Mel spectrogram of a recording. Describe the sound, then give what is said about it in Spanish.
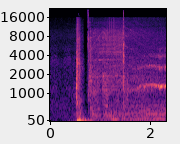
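A car engine cranks and catches with a sudden loud burst, then settles into a steady rumbling idle with a brief rev partway through. No one speaks. “Nos subimos al auto y arrancamos.”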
